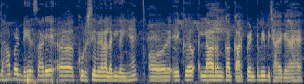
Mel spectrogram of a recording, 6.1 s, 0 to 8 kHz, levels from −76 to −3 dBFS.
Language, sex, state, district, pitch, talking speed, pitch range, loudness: Hindi, male, Chandigarh, Chandigarh, 150 Hz, 195 wpm, 135-155 Hz, -18 LUFS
